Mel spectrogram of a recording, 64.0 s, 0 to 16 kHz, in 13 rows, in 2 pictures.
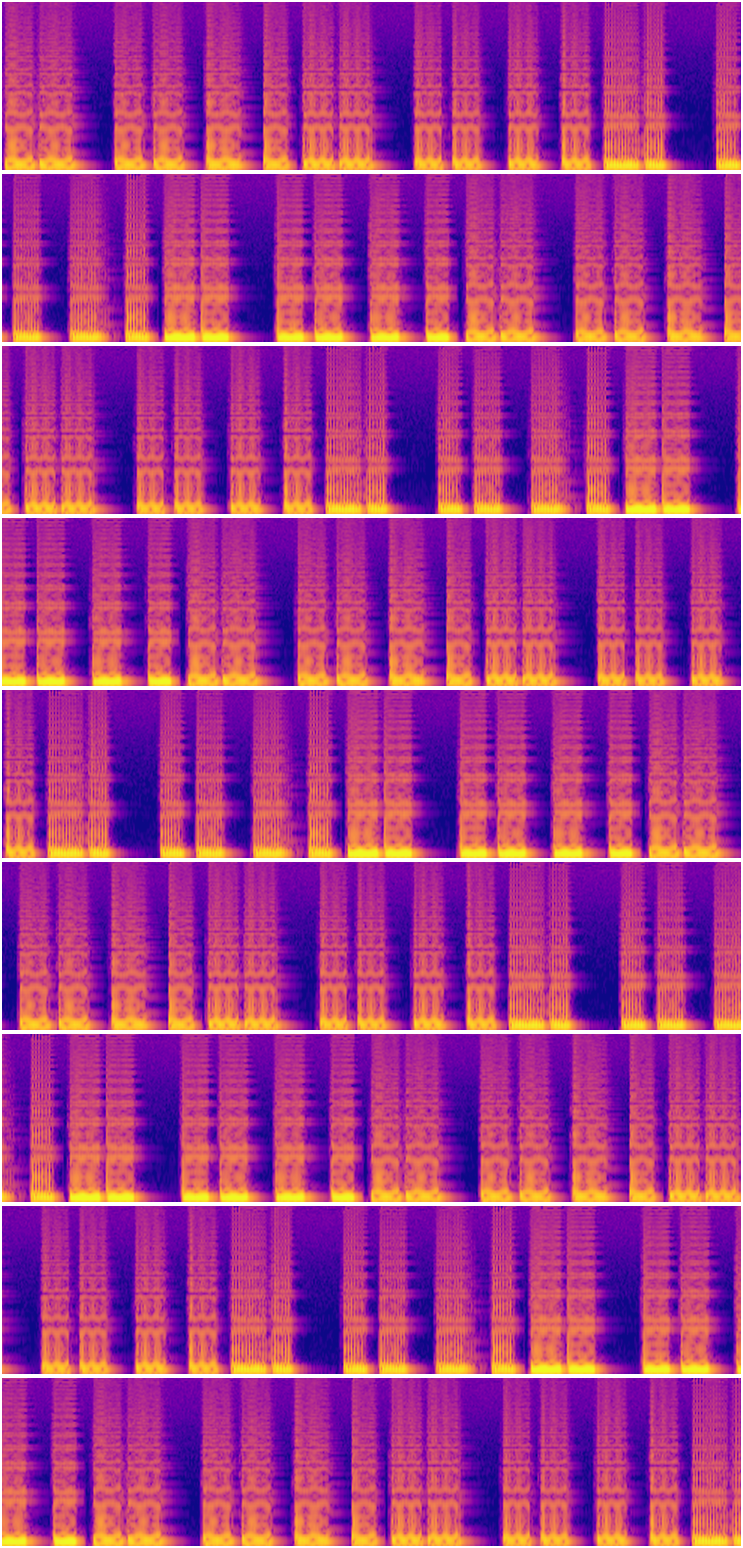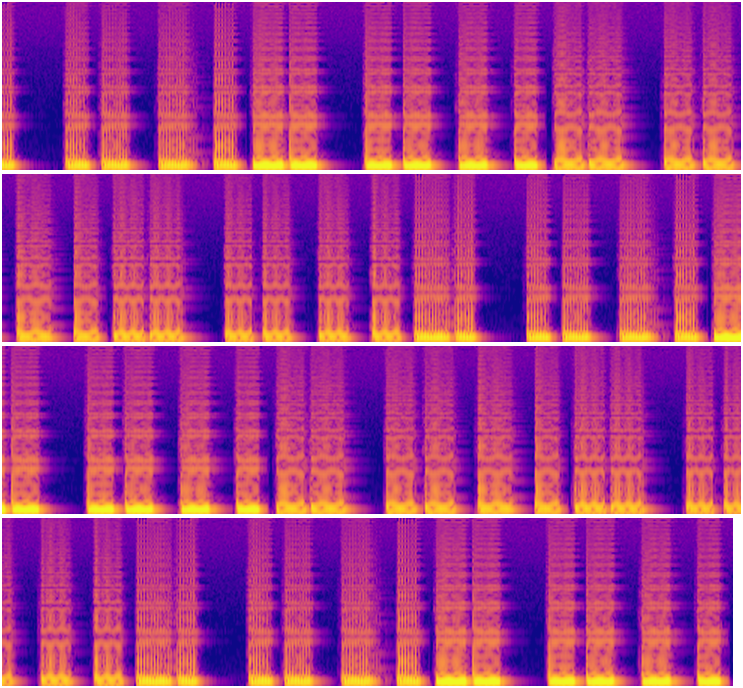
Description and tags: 8 bit game loop 007 only bass long 120 bpm
120, 8, 8-bit, 8bit, 8bitmusic, 8-bits, bass, beat, bit, bpm, drum, electro, electronic, free, game, gameboy, gameloop, gamemusic, josepres, loop, loops, mario, music, nintendo, sega, synth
